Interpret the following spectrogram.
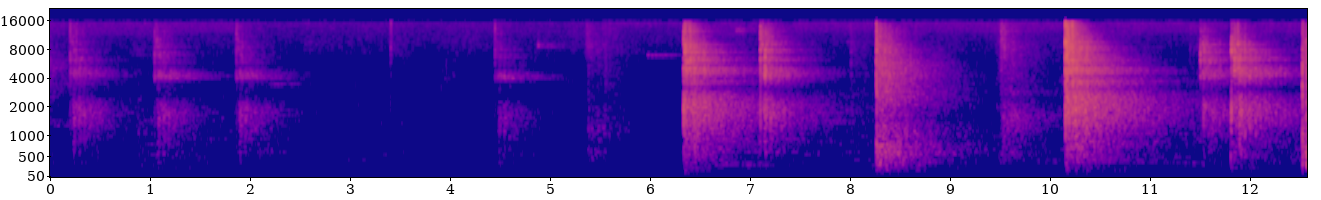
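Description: Jai alai pelota striking the granite walls and floor of the fronton during a rally. A few faint knocks come in the first half, then from about halfway there is a series of loud, sharp cracks, one every second or two, each ringing out in the hall.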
